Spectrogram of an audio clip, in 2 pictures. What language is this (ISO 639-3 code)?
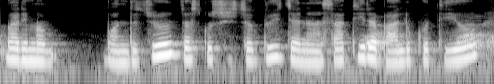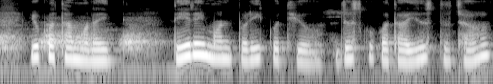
nep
